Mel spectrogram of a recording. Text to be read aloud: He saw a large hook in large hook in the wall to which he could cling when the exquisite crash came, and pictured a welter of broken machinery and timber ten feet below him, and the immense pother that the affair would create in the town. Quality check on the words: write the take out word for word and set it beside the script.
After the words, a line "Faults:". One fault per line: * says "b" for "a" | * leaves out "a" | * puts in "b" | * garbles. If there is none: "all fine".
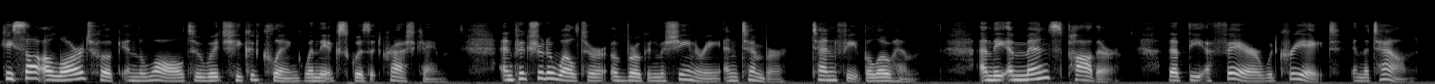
He saw a large hook in the wall to which he could cling when the exquisite crash came, and pictured a welter of broken machinery and timber ten feet below him, and the immense pother that the affair would create in the town.
Faults:
* leaves out "large hook in"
